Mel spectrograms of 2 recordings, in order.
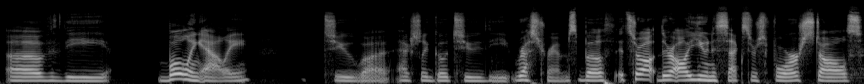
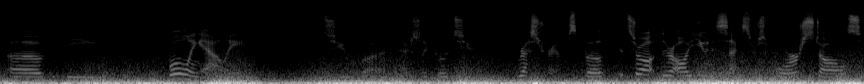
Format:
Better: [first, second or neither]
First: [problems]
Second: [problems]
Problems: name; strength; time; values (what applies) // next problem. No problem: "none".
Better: first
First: none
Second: wind noise on the microphone; heavy; 2 dB above the speech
